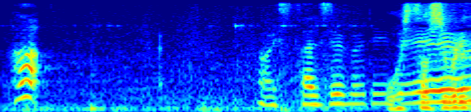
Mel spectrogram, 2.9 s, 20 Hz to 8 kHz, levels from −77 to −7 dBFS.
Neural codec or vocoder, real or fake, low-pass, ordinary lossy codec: none; real; 7.2 kHz; Opus, 64 kbps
